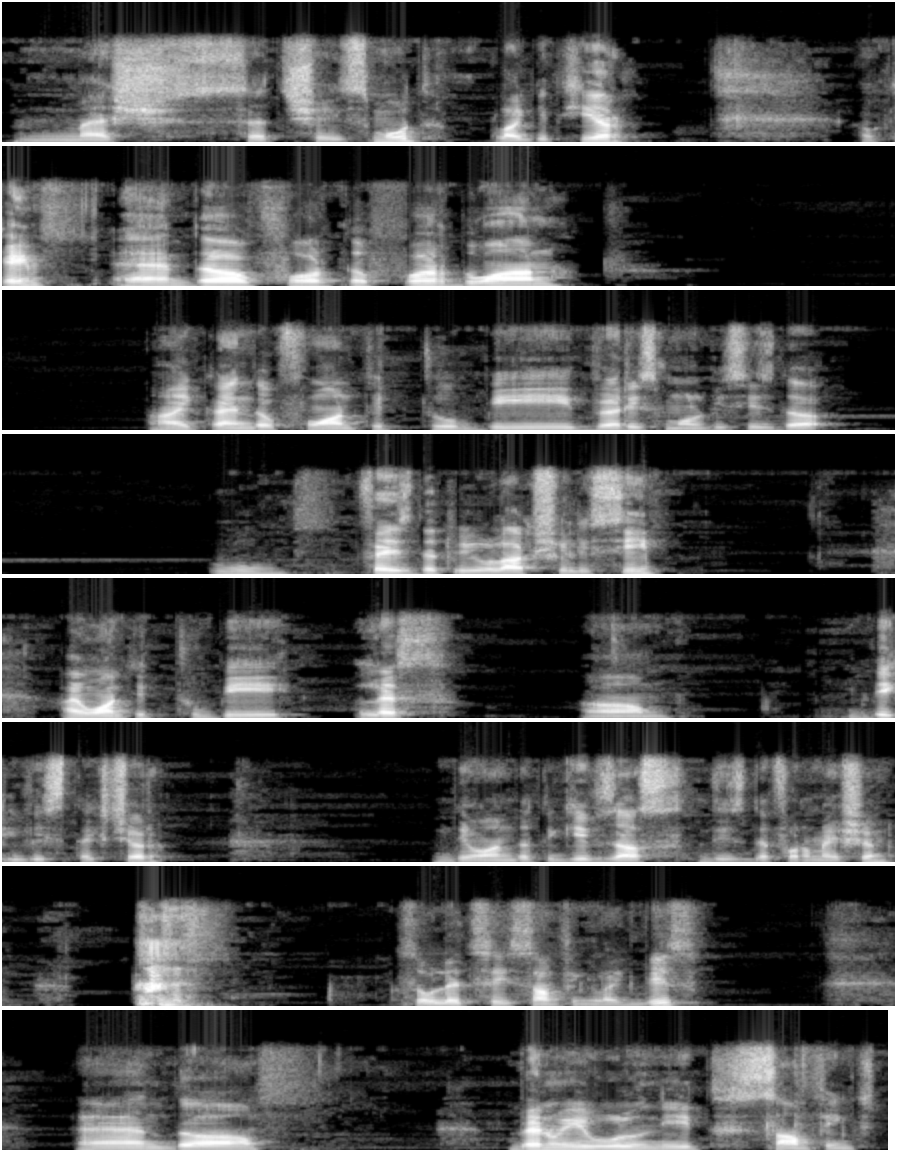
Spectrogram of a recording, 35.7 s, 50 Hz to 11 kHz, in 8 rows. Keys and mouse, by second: 0.0-35.6 typing, 3.1 click, 3.8 shift+click, 4.8 click, 6.8 click, 8.3-16.1 shift+drag, 16.6-18.1 shift+drag, 18.2 click, 21.6-23.5 shift+drag, 23.9 click, 25.3 click, 27.5 click, 32.8 click, 34.0 click.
